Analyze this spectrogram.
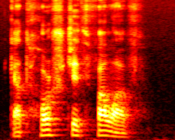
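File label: "gad thoirt air falbh", Scottish Gaelic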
